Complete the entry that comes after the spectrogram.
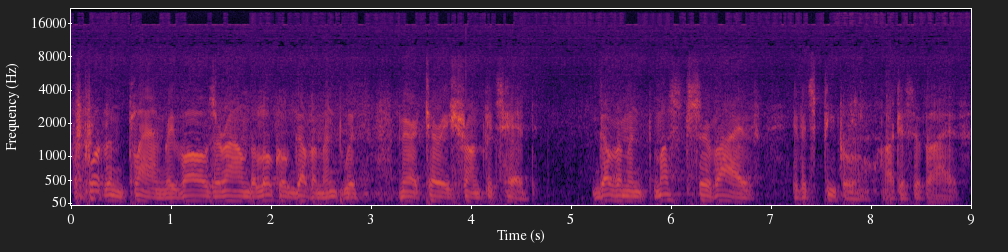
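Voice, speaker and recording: A man giving measured, authoritative scripted narration for a 1950s documentary film. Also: deep voice, a little hiss or hum. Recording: dull 1950s film soundtrack with music.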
